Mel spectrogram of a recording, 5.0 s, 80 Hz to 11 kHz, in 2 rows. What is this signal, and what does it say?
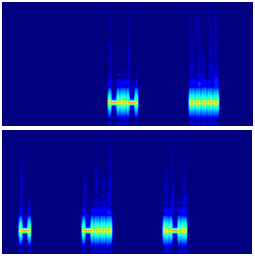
Morse code, heard as a keyed tone, about 37 wpm, spaced as for 14 wpm, 700 Hz. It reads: K5TBR
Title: USA Call Signs - 6x Character Spacing - 40wpm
